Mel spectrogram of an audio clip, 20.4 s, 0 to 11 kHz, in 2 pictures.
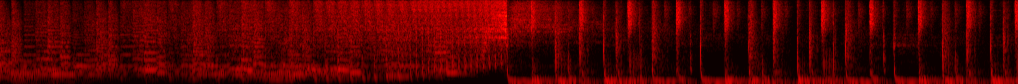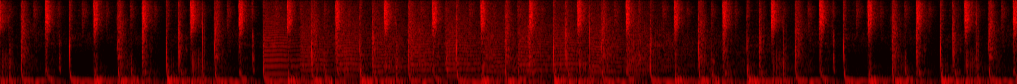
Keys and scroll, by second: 1.0-1.6 typing, 4.2 typing, 5.6 alt+space.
